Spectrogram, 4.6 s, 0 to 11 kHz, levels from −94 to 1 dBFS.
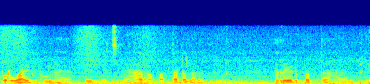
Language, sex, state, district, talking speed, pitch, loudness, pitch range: Hindi, male, Jharkhand, Palamu, 140 wpm, 130 Hz, -23 LUFS, 125-130 Hz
